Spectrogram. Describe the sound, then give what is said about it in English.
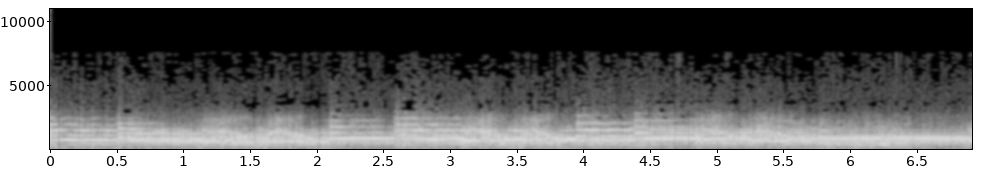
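Bell chimes for a Pall Mall cigarette advertisement ring out loud and continuous, with overlapping sustained tones that shift through several pitches across seven seconds. “bell for Pall Mall.”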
